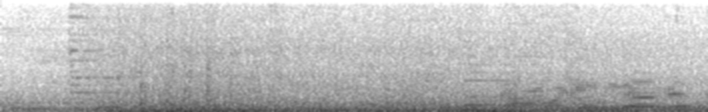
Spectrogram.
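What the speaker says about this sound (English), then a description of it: "now the train is pulling up. The Green Line E trolley headed to Heath Street." A Green Line E trolley headed to Heath Street pulling into a station, a loud steady rumble of wheels and motors with rattling clatter, and a voice speaking under the noise.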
